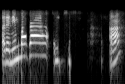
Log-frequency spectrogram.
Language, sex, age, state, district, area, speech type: Kannada, female, 30-45, Karnataka, Shimoga, rural, conversation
